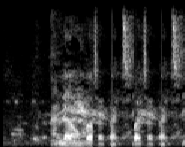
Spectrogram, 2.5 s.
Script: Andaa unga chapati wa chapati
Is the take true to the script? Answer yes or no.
yes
